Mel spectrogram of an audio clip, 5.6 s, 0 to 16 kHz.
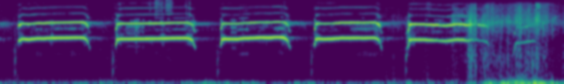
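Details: White-tailed eagle nestling begging for fish at a nest in Estonia, afternoon of 4 July 2018. Five drawn-out, level, piercing whistles end with falling tails, evenly spaced, then give way to rustling movement and one short, lower squeal.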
